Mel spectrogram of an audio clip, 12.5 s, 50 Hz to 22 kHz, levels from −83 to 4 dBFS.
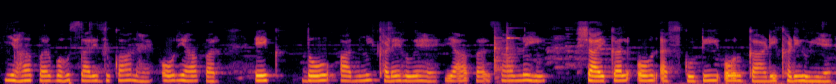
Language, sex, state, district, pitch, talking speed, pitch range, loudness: Hindi, female, Uttar Pradesh, Saharanpur, 225 Hz, 130 wpm, 215-235 Hz, -19 LUFS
